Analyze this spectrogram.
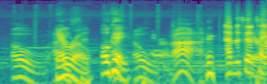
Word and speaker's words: Eero: Eero. The O and the O switched. Yeah, and then I was thinking it was like Eero, and I'm like, oh, Arrow.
